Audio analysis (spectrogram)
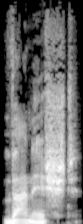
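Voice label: "vanished", British English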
